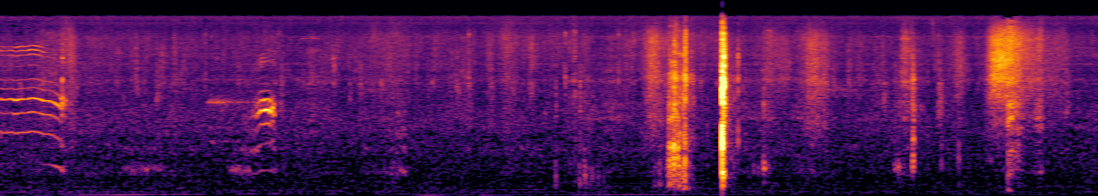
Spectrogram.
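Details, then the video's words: Hungry domestic cat approaching to ask for a favour utters a brief meow at the start and another short call around two seconds, followed by handling noises, clicks and rustling with no further calls. "Warm beautiful cat came to me for a favor"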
